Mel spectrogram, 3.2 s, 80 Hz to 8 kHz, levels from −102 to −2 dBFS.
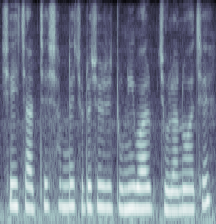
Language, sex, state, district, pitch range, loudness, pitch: Bengali, female, West Bengal, Alipurduar, 230-255 Hz, -14 LUFS, 240 Hz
